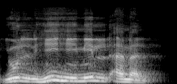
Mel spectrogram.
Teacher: وروح يقرأ بالكسر فيكسر معها الميم · Term: بالكسر لروح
